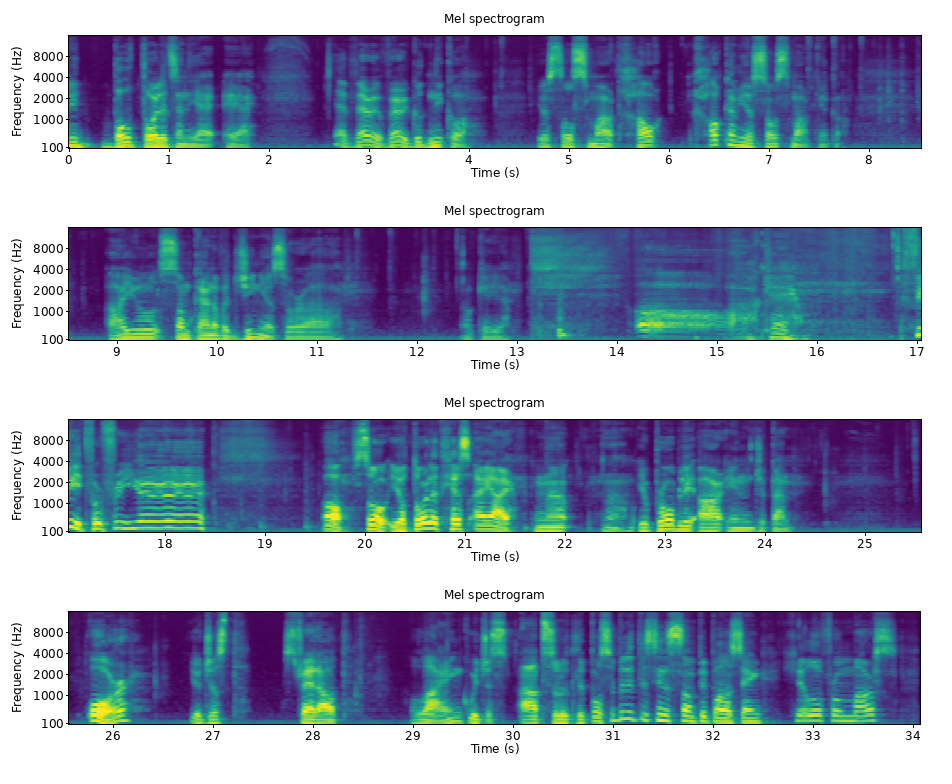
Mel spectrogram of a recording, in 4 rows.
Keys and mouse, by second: 8.5 1, 33.6 ctrl+space.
